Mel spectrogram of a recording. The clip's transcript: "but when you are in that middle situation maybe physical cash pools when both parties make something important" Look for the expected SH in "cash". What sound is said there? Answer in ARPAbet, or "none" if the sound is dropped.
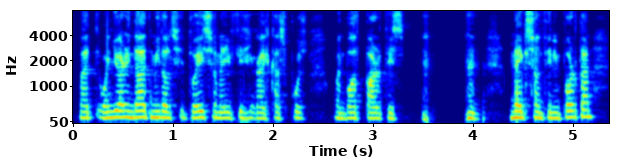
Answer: S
